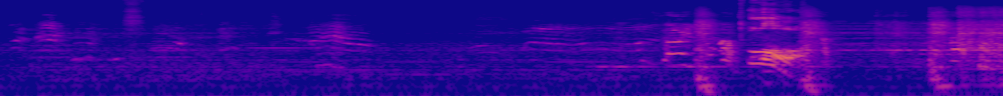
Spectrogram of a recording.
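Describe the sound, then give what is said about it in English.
A quick run of heavy, identical-sounding punch effects lands near the end, several sharp thuds in a row, following earlier high, wavering cat-like meows and faint voices. “Coincidental that those punches all sounded the same.”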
